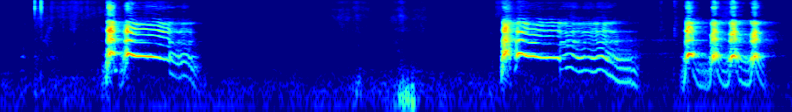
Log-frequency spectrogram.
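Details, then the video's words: Rajapalayam dog giving drawn-out, wavering whining howls in three bouts: two long sliding cries, then a final bout broken into short pulsing yelps, with quiet gaps between. "Rajapalayam Dog"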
